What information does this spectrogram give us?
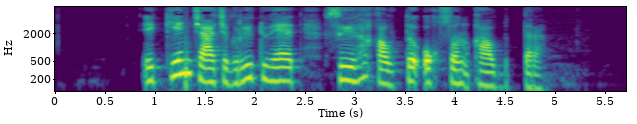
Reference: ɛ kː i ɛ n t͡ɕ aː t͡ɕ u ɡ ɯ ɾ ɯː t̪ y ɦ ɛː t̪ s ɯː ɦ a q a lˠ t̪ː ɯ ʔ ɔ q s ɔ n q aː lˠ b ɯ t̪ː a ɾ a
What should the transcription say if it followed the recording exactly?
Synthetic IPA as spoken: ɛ kː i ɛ n t͡ɕ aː t͡ɕ ɯ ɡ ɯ ɾ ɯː t̪ y ɦ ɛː t̪ s ɯː ɦ a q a lˠ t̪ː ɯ ʔ ɔ q s ɔ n q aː lˠ b ɯ t̪ː a ɾ a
